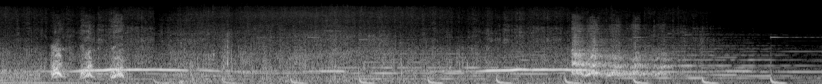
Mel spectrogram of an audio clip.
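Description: A pair of sled dogs bark and yip in a steady, repeated series of sharp calls, with short whining tones between them, moderately loud throughout.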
